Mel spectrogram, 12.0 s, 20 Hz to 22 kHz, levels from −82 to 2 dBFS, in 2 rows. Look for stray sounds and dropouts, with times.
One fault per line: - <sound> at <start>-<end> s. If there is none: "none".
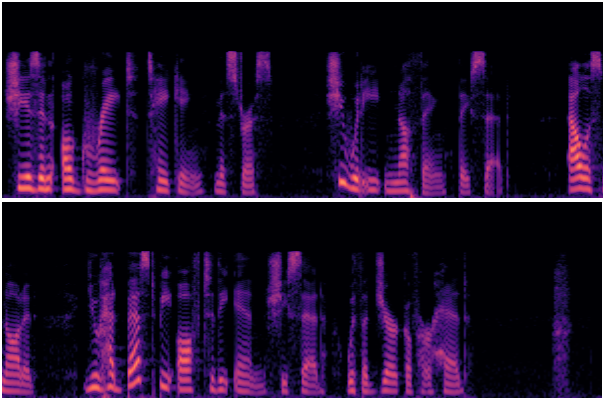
- breath at 11.5-11.8 s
